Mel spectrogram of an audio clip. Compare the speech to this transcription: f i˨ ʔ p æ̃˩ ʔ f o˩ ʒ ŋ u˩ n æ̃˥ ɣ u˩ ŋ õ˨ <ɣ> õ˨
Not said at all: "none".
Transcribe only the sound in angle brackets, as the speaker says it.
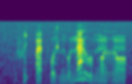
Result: r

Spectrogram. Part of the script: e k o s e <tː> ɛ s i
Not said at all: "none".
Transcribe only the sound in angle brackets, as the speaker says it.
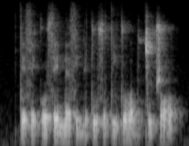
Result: n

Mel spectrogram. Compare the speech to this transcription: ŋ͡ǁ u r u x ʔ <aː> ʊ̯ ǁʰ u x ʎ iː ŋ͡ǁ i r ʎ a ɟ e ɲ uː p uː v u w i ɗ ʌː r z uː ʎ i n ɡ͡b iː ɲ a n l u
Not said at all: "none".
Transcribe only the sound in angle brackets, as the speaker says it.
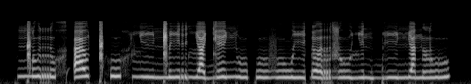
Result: a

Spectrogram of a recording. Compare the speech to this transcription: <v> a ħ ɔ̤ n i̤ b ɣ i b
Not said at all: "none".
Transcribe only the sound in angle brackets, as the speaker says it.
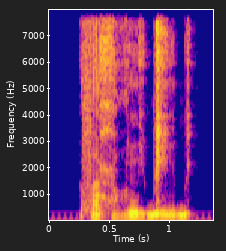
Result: f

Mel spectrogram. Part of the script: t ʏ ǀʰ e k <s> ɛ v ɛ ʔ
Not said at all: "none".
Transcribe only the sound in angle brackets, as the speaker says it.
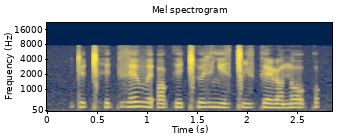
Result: z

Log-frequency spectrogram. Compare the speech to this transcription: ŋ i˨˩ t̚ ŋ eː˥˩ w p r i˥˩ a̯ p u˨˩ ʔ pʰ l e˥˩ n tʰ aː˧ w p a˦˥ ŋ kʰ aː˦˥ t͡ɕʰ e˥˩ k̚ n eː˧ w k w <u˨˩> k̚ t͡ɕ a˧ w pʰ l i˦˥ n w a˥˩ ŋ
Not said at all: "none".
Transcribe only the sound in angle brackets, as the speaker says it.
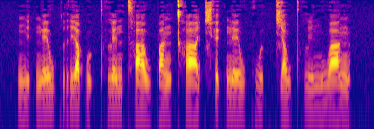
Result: ɯ˨˩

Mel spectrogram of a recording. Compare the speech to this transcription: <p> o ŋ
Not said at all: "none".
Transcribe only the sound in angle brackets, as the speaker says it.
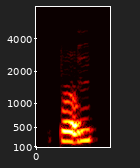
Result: p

